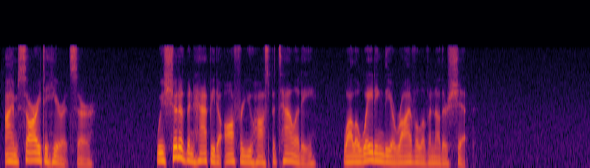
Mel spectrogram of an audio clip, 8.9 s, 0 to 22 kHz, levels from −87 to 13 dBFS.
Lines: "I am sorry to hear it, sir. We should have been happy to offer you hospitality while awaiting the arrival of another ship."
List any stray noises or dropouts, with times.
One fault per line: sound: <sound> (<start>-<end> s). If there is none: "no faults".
no faults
